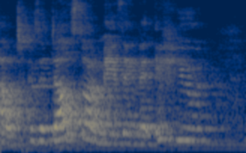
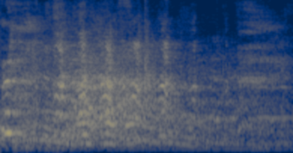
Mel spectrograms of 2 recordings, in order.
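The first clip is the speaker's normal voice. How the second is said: high laugh; 9 semitones higher than usual. Real, not acted. Laughing after greeting aside.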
